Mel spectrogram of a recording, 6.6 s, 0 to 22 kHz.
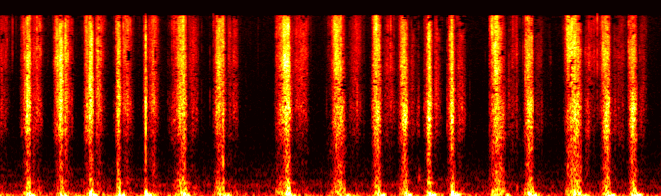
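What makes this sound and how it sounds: A wooden stick scrapes and lifts the icy crystals of orange frozen shaved ice in a full plastic cup, close up. About 19 short, bright, crunchy scraping bursts come in a quick, uneven rhythm, with brief quiet gaps between them.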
